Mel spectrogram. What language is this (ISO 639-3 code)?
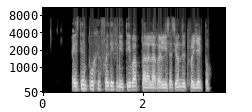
spa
